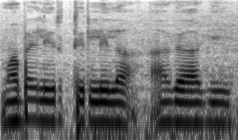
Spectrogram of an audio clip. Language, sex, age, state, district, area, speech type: Kannada, male, 30-45, Karnataka, Dakshina Kannada, rural, spontaneous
